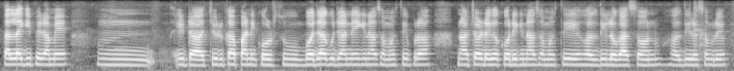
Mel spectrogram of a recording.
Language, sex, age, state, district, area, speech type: Odia, female, 18-30, Odisha, Bargarh, rural, spontaneous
